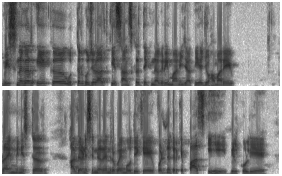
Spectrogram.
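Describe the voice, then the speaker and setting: This is an ordinary speaking voice from a man at medium pitch. His pitch varies in an ordinary way and his loudness stays very even. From north Gujarat, India (Mehsana district). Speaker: painter and stage actor. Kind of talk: interview.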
